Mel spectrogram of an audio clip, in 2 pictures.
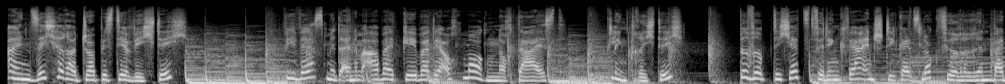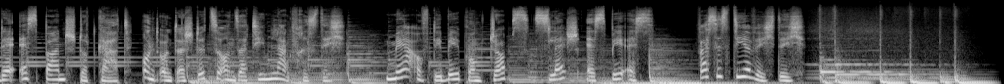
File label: german commercial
